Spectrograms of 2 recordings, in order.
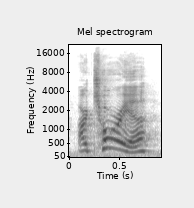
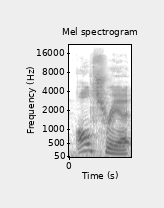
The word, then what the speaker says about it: Artoria: I've seen people suggest that Altria is the correct way to Romanize the katakana for the pronunciation of the name, and that Altria is, in fact, the correct way to spell the name. But I think anyone will agree that actually pronouncing it that way is fucking stupid.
